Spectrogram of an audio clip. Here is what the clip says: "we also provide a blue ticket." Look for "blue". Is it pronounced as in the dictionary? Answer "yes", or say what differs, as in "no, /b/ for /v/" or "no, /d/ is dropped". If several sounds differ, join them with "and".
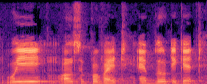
yes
